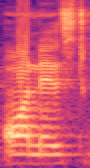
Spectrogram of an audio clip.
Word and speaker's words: honest: For example, an hour, an honest girl, an honorable man. So here you can see, children, these words, though they are beginning with H, but here H is silent.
